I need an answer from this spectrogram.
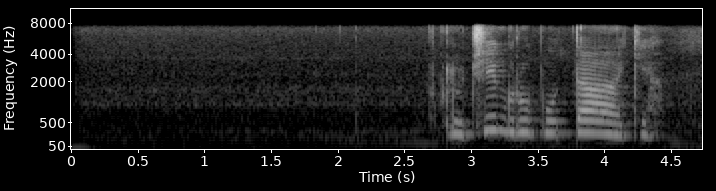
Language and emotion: Russian, neutral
